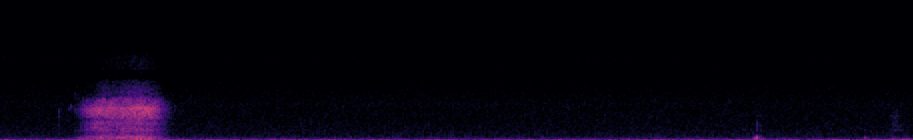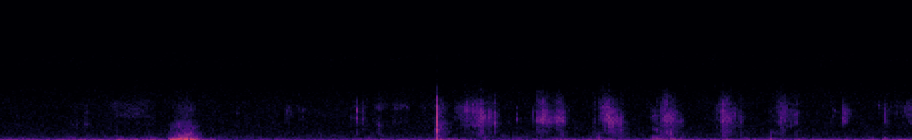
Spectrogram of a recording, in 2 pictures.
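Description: A single sharp sneeze burst early on, then quiet sniffing and small clicks in a quiet room; a sneeze.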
